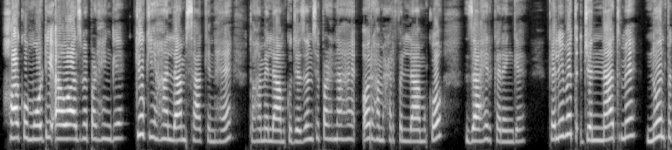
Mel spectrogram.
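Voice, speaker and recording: A woman teaching Quran recitation rules in a calm, methodical way, then chanting the verses slowly and drawn out. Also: high voice, dry recording, studio quality.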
